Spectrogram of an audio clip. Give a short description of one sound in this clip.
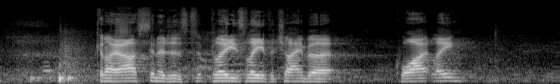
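A man speaks firmly through a microphone in a large echoing room.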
